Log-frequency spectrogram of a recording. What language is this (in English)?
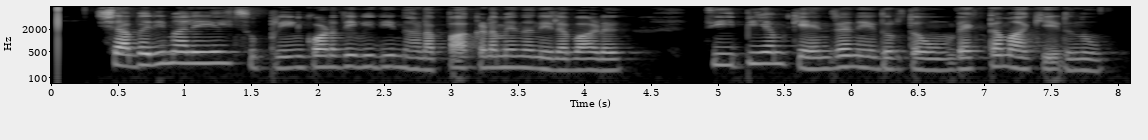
Malayalam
